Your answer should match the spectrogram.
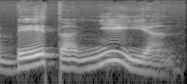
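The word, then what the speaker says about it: Βηθανίαν: Então, como tem um acento no iota, então é Betanian, Betanian, Betânia.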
